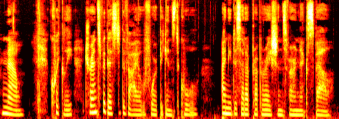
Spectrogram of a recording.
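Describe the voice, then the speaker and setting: A woman playing a possessive, doting witch in an intimate ASMR roleplay, speaking softly and unhurriedly, often slipping into a whisper. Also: low-pitched, husky, dry recording. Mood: pleased, doting. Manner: soft, unhurried, affectionate, often dropping to a whisper.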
